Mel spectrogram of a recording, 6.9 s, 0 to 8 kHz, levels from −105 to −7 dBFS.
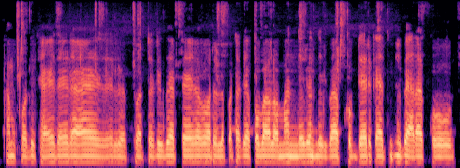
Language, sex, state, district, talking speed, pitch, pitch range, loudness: Hindi, male, Uttar Pradesh, Deoria, 175 wpm, 110 Hz, 105-110 Hz, -18 LUFS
